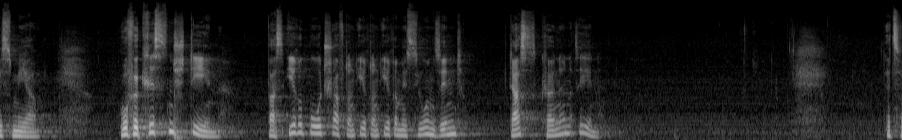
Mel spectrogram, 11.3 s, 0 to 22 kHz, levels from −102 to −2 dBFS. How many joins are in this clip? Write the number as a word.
two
